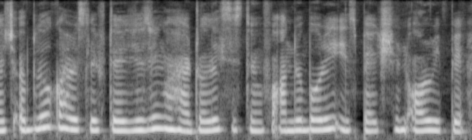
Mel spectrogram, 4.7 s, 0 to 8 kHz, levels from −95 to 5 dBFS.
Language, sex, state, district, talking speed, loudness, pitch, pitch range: English, female, Nagaland, Kohima, 165 wpm, -13 LUFS, 215 Hz, 205-225 Hz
